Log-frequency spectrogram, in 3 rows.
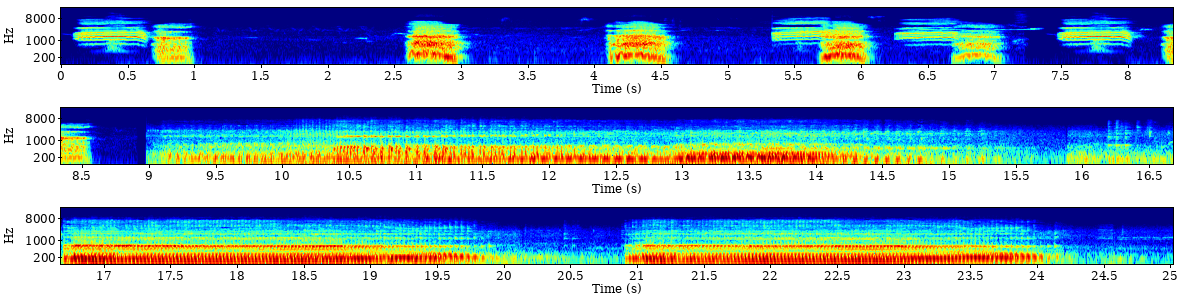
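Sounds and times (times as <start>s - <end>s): crocodile growling rumble: 9.0s - 24.9s.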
